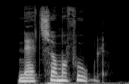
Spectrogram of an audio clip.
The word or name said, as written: NATSOMMERFUGLE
